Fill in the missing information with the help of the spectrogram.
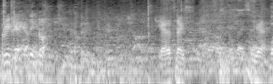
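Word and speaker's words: Priekā: Prieka. Preka. Preka.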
